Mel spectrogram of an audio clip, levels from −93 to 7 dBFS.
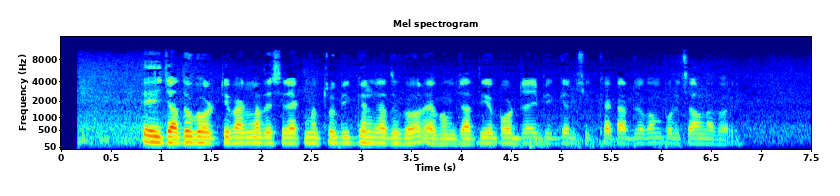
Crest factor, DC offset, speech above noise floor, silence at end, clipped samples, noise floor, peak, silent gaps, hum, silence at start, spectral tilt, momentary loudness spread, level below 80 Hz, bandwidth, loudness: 24 dB; under 0.1%; 34 dB; 0.85 s; under 0.1%; -59 dBFS; -2 dBFS; none; none; 0.15 s; -7 dB/octave; 21 LU; -68 dBFS; 10.5 kHz; -25 LUFS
